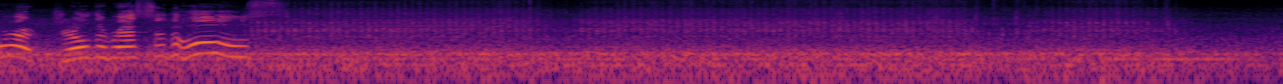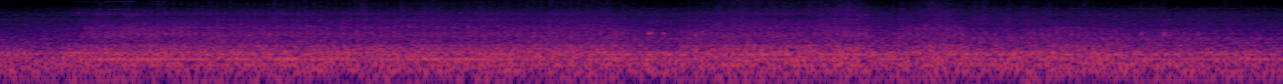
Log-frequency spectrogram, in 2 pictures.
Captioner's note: soft whirring sounds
